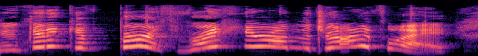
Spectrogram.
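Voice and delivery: high, loud warning call; calling Jennifer. Retold or imitated. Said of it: "everyone was like".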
